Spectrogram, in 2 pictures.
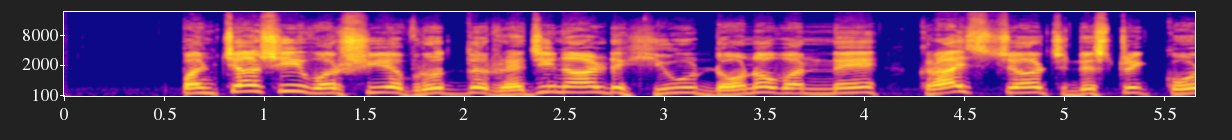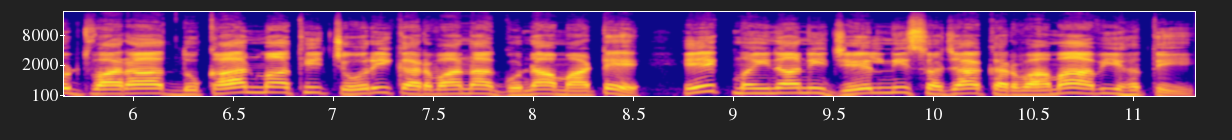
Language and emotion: Gujarati, neutral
